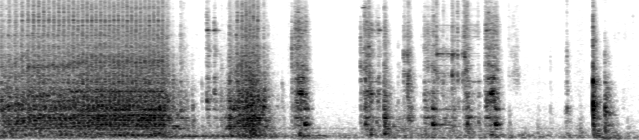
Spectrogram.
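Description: A sewing machine runs fast and steady for about two seconds, joining quilt squares to half-square triangles, then stops; fabric rustling and handling bumps follow.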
